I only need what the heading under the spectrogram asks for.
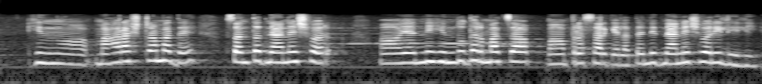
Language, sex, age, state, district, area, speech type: Marathi, female, 45-60, Maharashtra, Nanded, urban, spontaneous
